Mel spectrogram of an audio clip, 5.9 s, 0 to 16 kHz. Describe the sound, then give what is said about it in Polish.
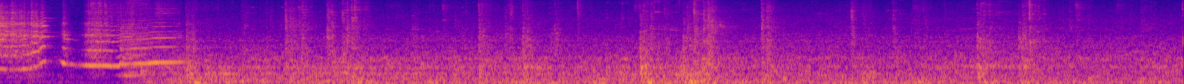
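A narrow-gauge tourist train, its locomotive from the 1970s or 1980s pulling two summer carriages, clatters steadily and bumpily along the tracks at up to about 30 km/h, loud, with a continuous rumble and scattered metallic clanks; a brief whistle-like tone rises at the very start. No one speaks. “Pierwszy raz takiej kolei jechałem. Wyboisto jest bardzo buja. Na takich małych torach to tak trzeba uważać na głowę.”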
